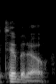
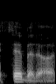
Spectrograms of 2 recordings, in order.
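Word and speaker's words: Thibodeau: example for you like my last name is Tibido so but I have people that I've interacted with from down south that say asido that's how they say it down there it's spelled the same it's it's it but up here and we call we say Tibido but down there they say thibo so um but yeah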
